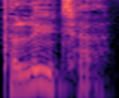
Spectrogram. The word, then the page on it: polluter: British English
